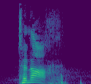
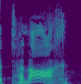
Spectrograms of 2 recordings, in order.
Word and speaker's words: Tanakh: But the Tanakh comes from three different letters in that word, T, N, and the single Hebrew letter, which we pronounce as a KH sound.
